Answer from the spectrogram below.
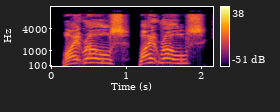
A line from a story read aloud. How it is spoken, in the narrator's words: cried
